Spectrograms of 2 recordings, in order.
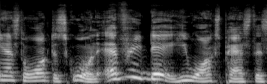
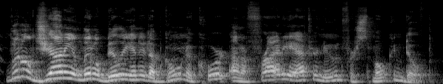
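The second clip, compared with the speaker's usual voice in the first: ordinary talk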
